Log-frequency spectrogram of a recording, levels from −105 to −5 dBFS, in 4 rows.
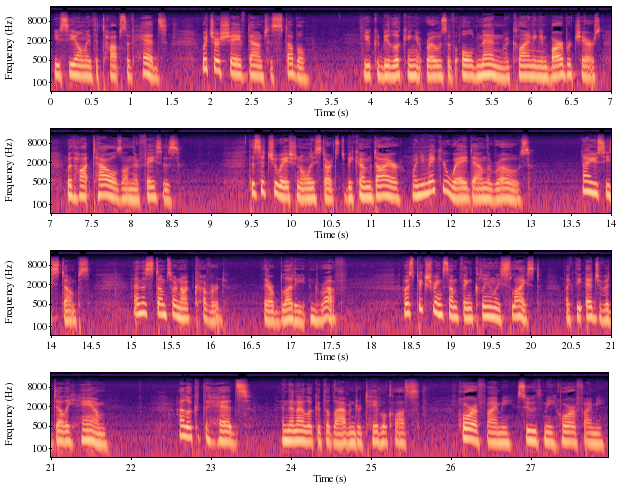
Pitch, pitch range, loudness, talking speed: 170 Hz, 160-195 Hz, -22 LUFS, 200 wpm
